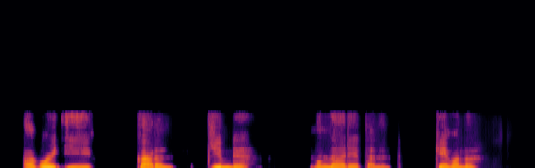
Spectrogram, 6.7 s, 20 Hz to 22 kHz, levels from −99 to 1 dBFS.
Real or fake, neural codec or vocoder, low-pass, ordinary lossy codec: fake; codec, 16 kHz, 1 kbps, X-Codec, HuBERT features, trained on general audio; 7.2 kHz; MP3, 96 kbps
